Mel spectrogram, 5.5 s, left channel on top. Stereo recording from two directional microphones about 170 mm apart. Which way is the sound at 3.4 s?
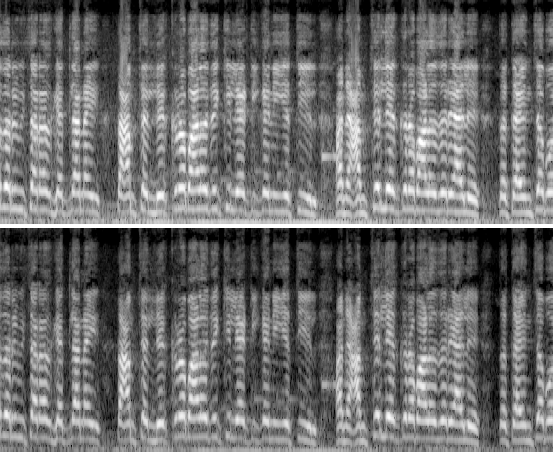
10° right (ahead or behind).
